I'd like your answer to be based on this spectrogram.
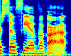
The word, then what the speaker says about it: Sofia Vergara: I really would watch this show only for Sofia Vergara.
